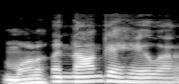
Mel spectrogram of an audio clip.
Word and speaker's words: Monongahela: Monongahela.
